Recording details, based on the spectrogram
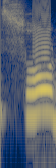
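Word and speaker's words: sword: स्वॉर्ड, स्वॉर्ड नहीं स्वॉर्ड बोलेंगे इसे, डब्ल्यू साइलेंट है।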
